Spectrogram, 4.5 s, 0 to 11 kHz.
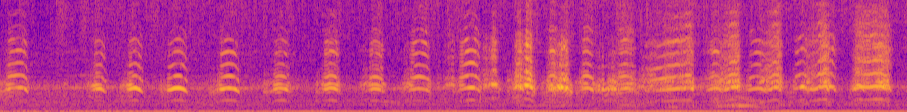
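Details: Harsh repeated cries of peregrine falcons at an Anacapa Island scrape as researchers band two 30-day-old chicks, one male and one female, with both parents nearby. Rapid, grating notes come several per second, over a steady low hum of wind or surf.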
